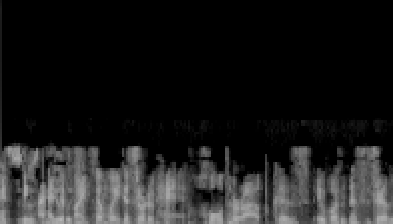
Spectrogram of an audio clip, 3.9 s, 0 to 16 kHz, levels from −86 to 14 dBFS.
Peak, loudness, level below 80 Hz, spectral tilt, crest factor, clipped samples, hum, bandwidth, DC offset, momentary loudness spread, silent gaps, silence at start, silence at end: -4 dBFS; -22 LUFS; -58 dBFS; -8 dB/octave; 20 dB; under 0.1%; none; 7.2 kHz; under 0.1%; 7 LU; none; 0 s; 0 s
